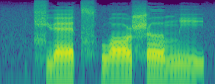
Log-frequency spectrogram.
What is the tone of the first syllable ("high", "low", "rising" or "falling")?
rising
